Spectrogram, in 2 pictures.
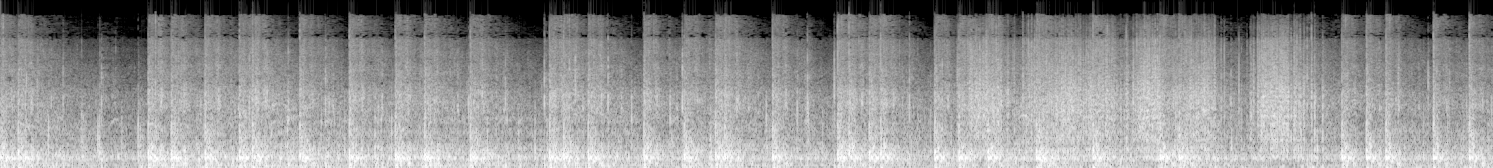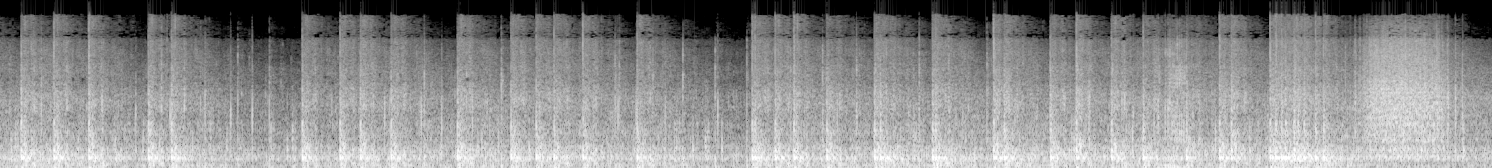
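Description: Fireworks going off in a continuous barrage of bangs and crackles, several a second, barely letting up.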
